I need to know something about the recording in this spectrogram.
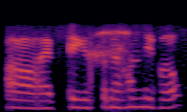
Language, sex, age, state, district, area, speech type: Assamese, female, 30-45, Assam, Jorhat, urban, conversation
